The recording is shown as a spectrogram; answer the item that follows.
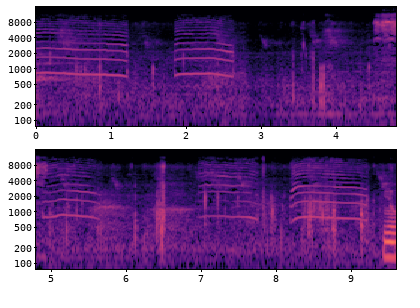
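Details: Kitten crying for food: short, high, slightly descending meows repeated roughly every one to two seconds in a series of five, with a person speaking briefly in between.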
